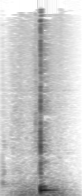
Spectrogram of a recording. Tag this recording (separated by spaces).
lofi book percussive paper loop noise household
